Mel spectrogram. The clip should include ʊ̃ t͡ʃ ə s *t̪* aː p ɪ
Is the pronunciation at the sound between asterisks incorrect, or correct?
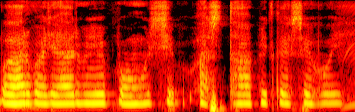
incorrect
